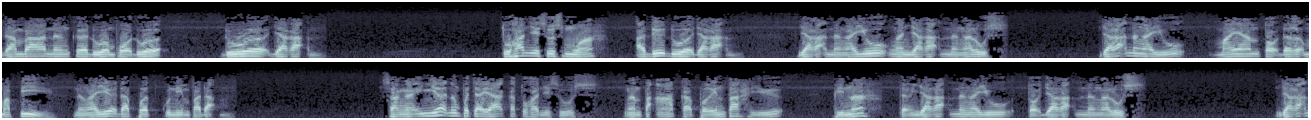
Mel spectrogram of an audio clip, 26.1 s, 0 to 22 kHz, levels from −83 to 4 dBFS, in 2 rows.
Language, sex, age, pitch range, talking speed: Indonesian, female, 20-39, 130-150 Hz, 120 wpm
